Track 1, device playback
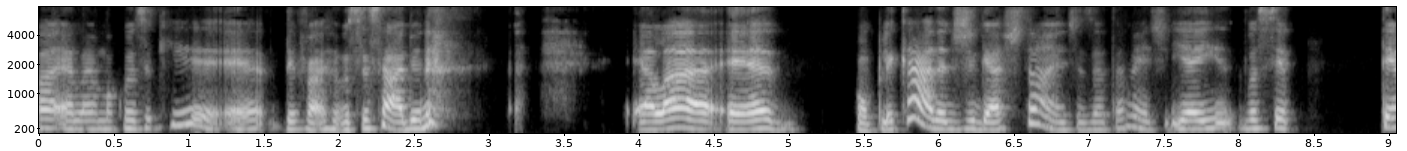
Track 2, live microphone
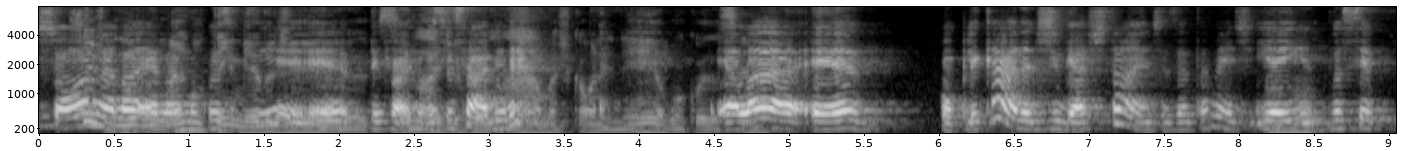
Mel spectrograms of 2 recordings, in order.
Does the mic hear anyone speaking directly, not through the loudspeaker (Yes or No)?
Yes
